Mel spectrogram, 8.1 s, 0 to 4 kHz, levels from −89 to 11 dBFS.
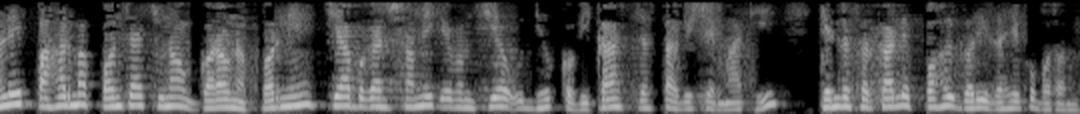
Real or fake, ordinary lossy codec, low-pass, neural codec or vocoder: real; AAC, 16 kbps; 3.6 kHz; none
